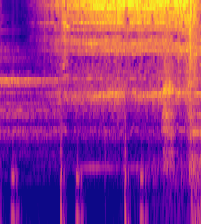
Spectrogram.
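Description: Suspense score from a film trailer: a sustained high drone over deep, paired low thuds about every second and a quarter, like a slow heartbeat.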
